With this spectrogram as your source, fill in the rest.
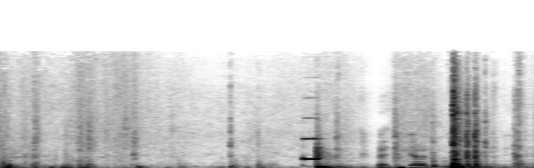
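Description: A metal elevator button clicks as a finger presses it.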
